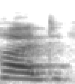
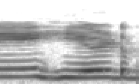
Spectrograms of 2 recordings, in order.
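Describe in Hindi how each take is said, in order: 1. स्वर 'her' वाले जैसा लगता है। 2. स्वर 'here' वाले जैसा लगता है। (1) "इसकी जो सही प्रोनाउंसिएशन है" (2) "बहुत सारे लोग इसे हियर्ड बोलते हैं... जो कि गलत है"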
